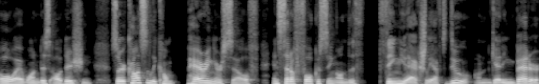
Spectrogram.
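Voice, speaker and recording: In a very clean recording with a silent background, a man with a fairly high pitch uses a normal speaking voice at a fairly quick pace, with lively intonation and big swings in loudness. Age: 20s. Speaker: classical musician podcaster. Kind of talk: solo monologue, casual.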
